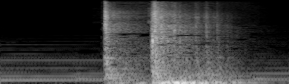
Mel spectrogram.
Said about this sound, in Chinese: 又过了一会儿，随着关门的声音，一切又归于沉寂。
